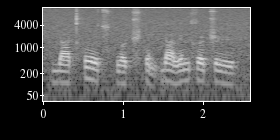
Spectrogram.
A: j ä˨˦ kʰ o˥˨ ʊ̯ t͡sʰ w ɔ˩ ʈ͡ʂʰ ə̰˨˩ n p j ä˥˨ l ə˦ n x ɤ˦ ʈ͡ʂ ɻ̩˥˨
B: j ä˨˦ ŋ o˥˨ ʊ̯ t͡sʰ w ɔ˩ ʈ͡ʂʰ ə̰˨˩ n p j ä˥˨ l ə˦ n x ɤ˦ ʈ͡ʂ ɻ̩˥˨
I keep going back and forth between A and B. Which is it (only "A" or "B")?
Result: A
